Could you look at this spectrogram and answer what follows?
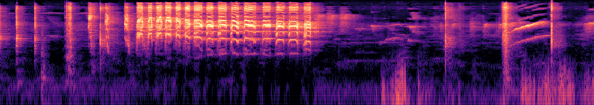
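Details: Greater green leafbird, recorded as a lure to prompt other birds into song. Sharp clicking notes open into a fast, even buzzing trill lasting about two seconds, followed by rising whistled upsweeps and scattered chips.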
